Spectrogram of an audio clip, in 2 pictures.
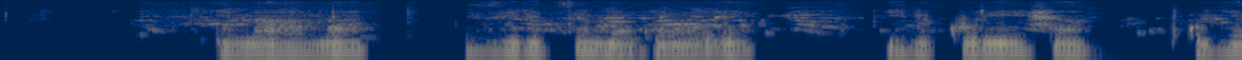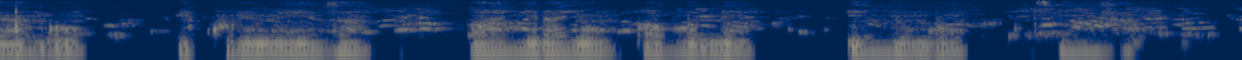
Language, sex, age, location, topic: Kinyarwanda, male, 18-24, Musanze, agriculture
